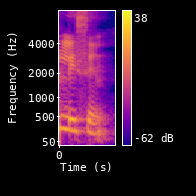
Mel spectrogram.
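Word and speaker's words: listen: letter in the word लिसन तो यहां पर लिसन में टी साइलेंट होता है तो आंसर होगा ऑप्शन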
